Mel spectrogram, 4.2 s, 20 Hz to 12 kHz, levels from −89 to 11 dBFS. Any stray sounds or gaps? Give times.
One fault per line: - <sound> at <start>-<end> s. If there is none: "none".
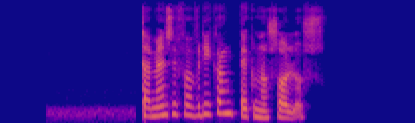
none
